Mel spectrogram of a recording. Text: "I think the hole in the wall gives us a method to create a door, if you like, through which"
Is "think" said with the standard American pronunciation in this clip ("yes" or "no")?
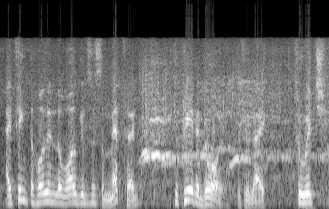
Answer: no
